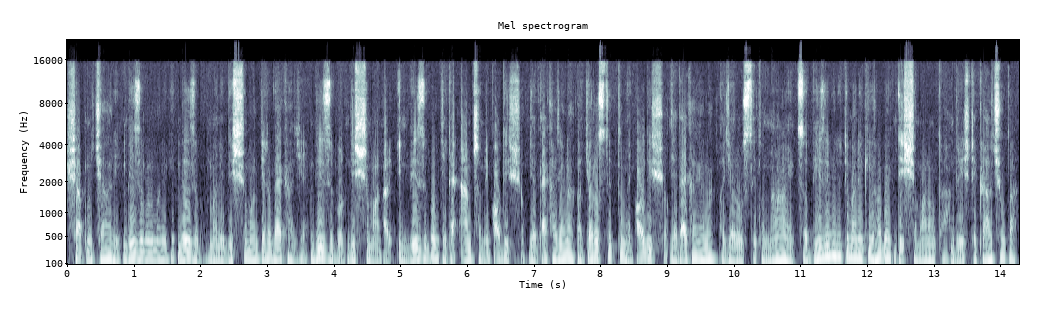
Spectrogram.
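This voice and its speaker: Male teacher with a Bangladeshi accent, brisk drill-style vocabulary lesson, mid pitch. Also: rough recording. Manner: repeats each word and meaning in a drilling rhythm.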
